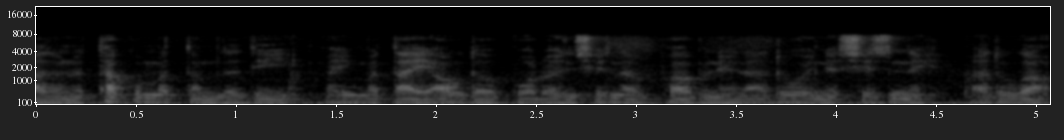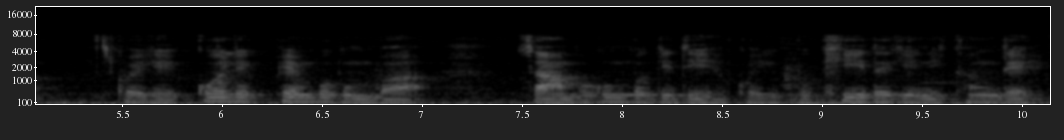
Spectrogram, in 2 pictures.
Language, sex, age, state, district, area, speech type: Manipuri, male, 60+, Manipur, Imphal West, urban, spontaneous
